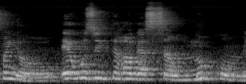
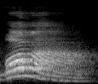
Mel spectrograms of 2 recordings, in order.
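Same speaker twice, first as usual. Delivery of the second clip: louder, bright exclaimed greeting; exclamation; 2 semitones lower, 6 dB louder than usual. Shown as a demonstration. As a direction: call it out as an exclamation. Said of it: "não é um exclamativo isso aí?". ("Olá!" exclamado, mais alto)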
